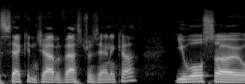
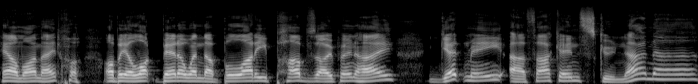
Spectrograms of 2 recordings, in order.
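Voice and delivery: Sydney bloke voice, pitched up; 5 semitones higher than usual. Retelling what a bloke keeps saying to him: imitating a pub-obsessed bloke. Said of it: "this pelican Tomo who just feels the need to say it. He goes".

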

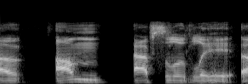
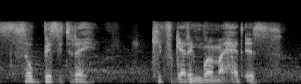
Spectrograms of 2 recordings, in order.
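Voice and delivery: quiet mumbling to oneself; 2 semitones higher than usual. A player's character stops and slaps his forehead, mumbling to himself. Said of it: "I slap my forehead and mumble".

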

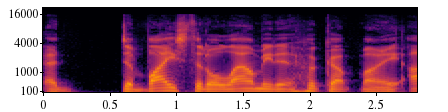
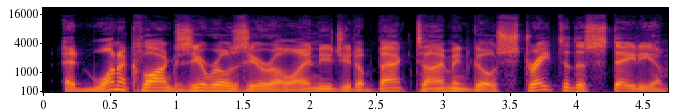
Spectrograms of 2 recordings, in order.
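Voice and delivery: bossy, take-charge commanding tone. Retelling the big boss giving an order: imitating a boss's deep voice. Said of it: "he had a really deep voice".

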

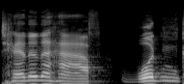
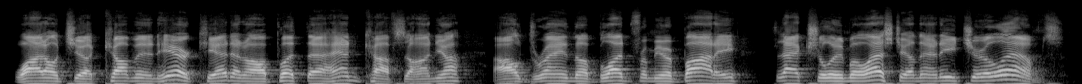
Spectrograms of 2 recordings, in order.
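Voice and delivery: put-on cowboy voice. Mixing up a cowboy and a serial killer as a joke: joke John Wayne voice. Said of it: "That's the famous cowboy, John Wayne Gacy".

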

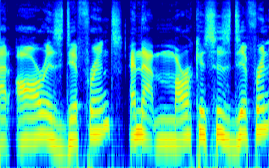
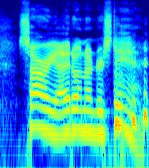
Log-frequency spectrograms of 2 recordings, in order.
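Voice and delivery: put-on voice assistant voice; 3 semitones higher than usual. Retelling a movie blooper where a phone answers: imitating Siri. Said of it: "Siri pipes up and is like".

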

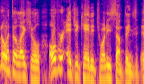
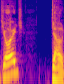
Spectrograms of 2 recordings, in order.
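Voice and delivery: ordinary delivery

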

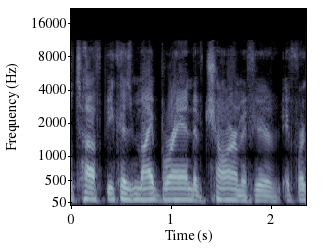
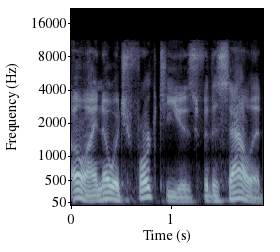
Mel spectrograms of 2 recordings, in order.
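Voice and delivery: usual speaking voice

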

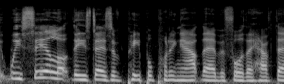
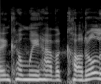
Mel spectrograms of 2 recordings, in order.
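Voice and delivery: ordinary delivery

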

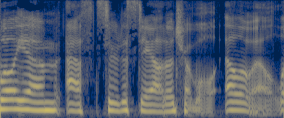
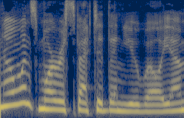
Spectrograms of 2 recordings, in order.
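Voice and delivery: ordinary delivery

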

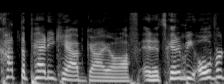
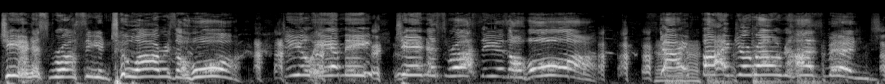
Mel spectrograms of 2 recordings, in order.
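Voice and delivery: put-on high-pitched yelling, ranting tirade; 8 semitones higher than usual. [name], prompted by a texter, impersonates Karen from Goodfellas yelling. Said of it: "impersonate Karen when she was yelling".

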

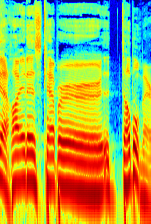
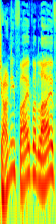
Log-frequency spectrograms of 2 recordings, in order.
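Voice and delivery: full, exaggerated Indian accent, softly spoken; 3 semitones higher, 7 dB quieter than usual. Quoting Fisher Stevens' Indian character, in his full wobble-headed accent. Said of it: "he's full wobble-headed accent".

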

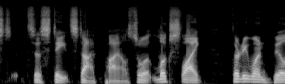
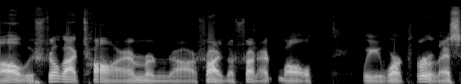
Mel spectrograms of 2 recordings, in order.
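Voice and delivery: low-pitched Kentucky drawl; 4 semitones lower than usual. Quoting a senator on AM radio in a Mitch McConnell impression. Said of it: "some of my blemishes in that impersonation".

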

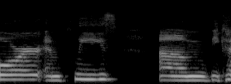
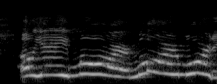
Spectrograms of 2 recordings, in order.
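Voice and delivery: put-on very high, slow, drawn-out, delighted, excited baby talk; 13 semitones higher than usual. Showing how you repeat a child's words back to them, really excited. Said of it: "you get really excited about the words".

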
